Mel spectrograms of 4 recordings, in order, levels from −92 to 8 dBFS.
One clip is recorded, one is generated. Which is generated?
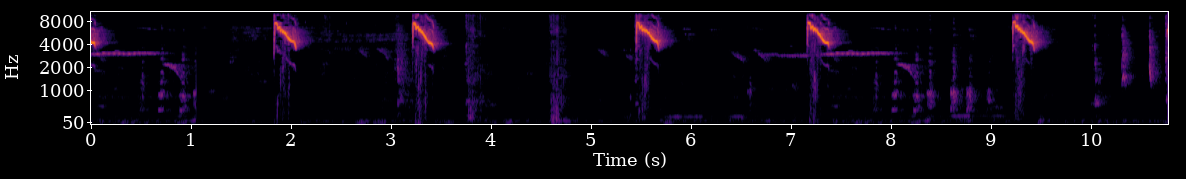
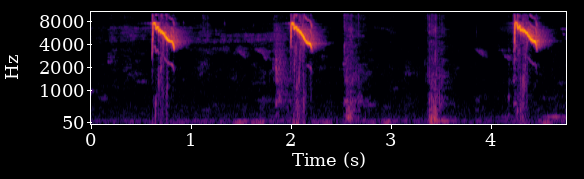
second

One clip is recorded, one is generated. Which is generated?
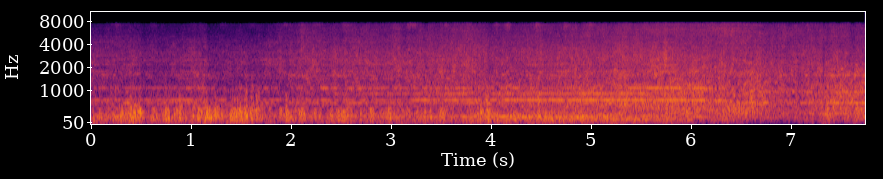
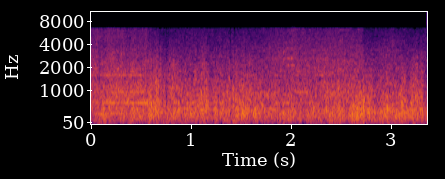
first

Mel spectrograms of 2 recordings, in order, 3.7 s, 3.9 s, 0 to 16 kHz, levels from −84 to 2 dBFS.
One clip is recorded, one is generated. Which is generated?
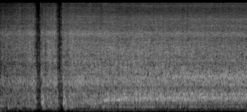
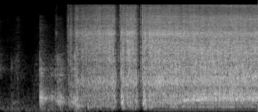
first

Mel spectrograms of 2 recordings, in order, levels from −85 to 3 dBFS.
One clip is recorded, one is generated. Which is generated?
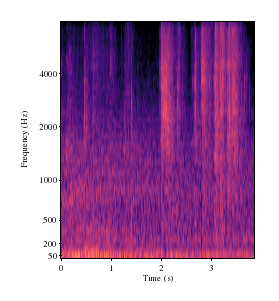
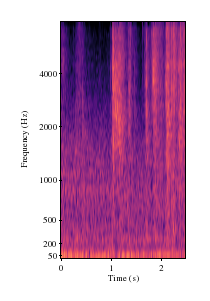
first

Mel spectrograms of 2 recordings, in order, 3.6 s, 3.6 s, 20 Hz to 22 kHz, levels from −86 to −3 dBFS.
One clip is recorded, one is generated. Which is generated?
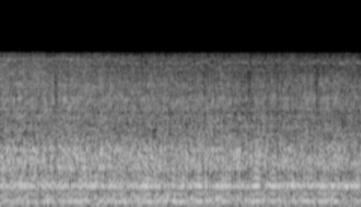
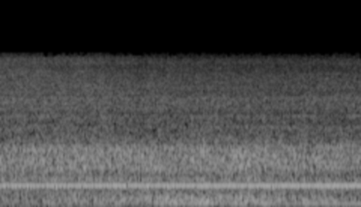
first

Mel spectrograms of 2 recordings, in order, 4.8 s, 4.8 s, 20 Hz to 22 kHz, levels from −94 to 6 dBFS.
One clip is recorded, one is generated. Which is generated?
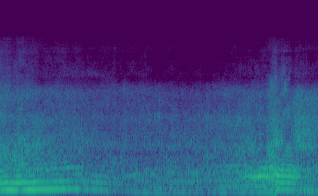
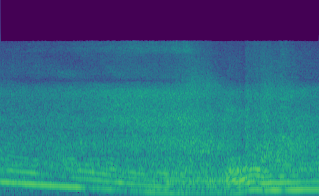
first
